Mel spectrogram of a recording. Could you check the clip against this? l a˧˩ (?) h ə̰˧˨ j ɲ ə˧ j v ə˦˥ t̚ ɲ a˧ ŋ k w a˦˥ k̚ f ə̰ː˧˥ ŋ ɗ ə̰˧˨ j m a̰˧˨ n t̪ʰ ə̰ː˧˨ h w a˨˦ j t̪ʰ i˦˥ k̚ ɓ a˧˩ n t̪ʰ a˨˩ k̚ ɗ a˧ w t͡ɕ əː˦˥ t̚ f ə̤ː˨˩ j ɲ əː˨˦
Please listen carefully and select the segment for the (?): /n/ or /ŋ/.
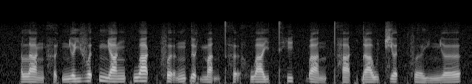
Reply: ŋ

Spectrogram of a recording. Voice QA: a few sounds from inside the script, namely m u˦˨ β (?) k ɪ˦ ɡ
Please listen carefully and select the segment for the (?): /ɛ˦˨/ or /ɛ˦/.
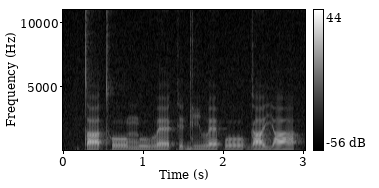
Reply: ɛ˦˨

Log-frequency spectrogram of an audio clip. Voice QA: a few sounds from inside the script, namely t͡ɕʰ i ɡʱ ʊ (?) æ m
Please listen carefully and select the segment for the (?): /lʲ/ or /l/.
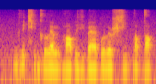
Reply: l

